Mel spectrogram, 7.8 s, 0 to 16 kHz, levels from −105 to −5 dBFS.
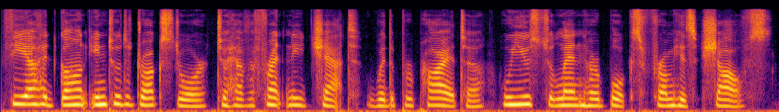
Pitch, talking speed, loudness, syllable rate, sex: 225 Hz, 185 wpm, -17 LUFS, 4.1 syllables/s, female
